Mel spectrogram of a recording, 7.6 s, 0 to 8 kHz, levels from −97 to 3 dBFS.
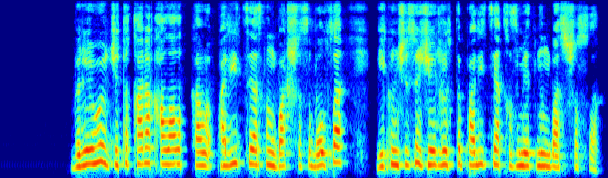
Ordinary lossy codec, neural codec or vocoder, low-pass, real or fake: none; codec, 16 kHz, 4 kbps, FreqCodec, larger model; none; fake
